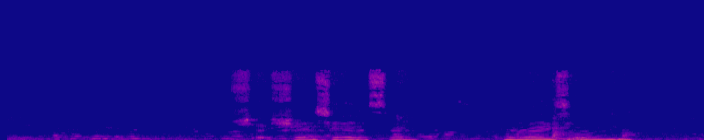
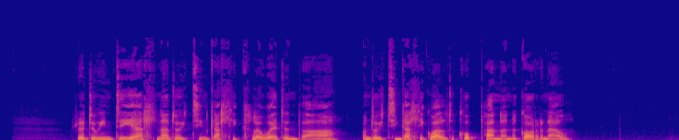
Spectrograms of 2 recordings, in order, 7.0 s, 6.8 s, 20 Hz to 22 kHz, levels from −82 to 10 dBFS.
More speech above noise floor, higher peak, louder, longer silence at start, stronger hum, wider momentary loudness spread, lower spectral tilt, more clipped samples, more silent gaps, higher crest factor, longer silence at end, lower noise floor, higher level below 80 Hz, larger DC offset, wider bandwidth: second, 23 dB vs 42 dB; second, -34 dBFS vs -8 dBFS; second, -48 LUFS vs -26 LUFS; second, 0.05 s vs 0.75 s; neither; first, 22 LU vs 6 LU; about the same, -5 dB/octave vs -4.5 dB/octave; neither; neither; about the same, 16 dB vs 20 dB; second, 0 s vs 1.1 s; about the same, -70 dBFS vs -68 dBFS; about the same, -74 dBFS vs -76 dBFS; neither; second, 11.5 kHz vs 16 kHz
